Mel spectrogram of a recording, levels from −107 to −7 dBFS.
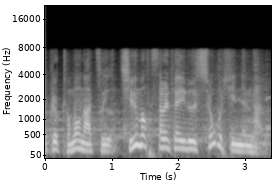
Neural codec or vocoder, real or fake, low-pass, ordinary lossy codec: codec, 16 kHz, 0.5 kbps, FunCodec, trained on Chinese and English, 25 frames a second; fake; none; none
